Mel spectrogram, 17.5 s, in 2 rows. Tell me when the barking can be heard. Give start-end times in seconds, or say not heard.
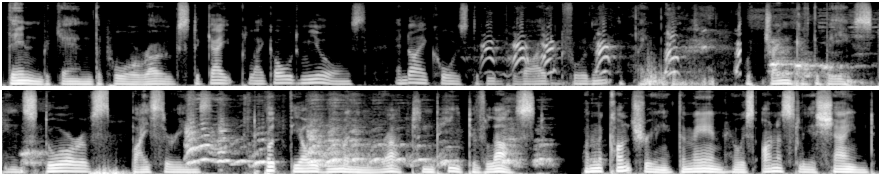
4.8-14.8.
